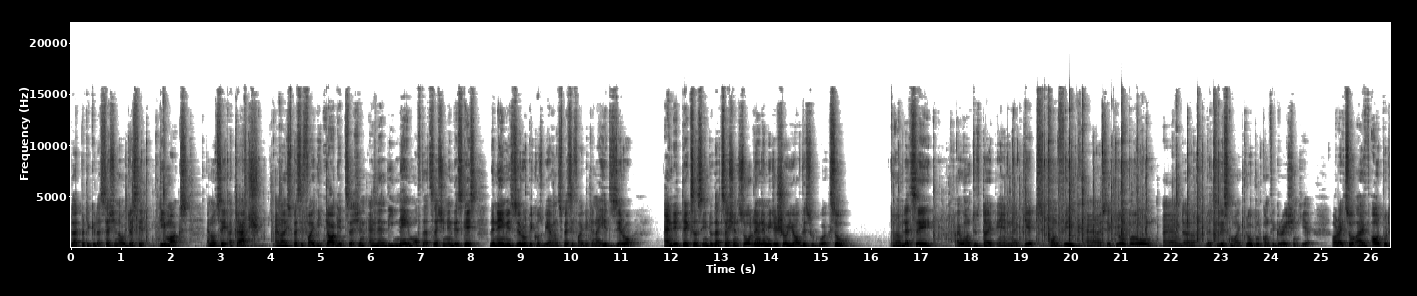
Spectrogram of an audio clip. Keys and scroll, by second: 0.9-5.9 typing, 9.6 typing, 10.4 Return, 16.5-23.5 typing, 23.7 Return.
